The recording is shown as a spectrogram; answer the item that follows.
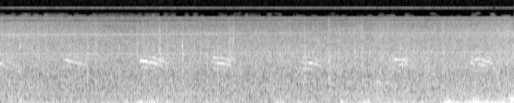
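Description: Near silence: faint outdoor ambience with a bird giving short, falling chirps about once a second.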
